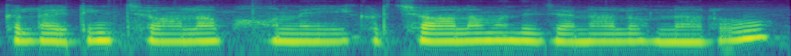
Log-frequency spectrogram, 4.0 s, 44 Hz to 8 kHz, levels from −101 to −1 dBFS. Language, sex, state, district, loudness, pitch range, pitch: Telugu, female, Andhra Pradesh, Annamaya, -20 LUFS, 180-195 Hz, 185 Hz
